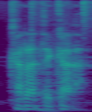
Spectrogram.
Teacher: there's no stress on any syllable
